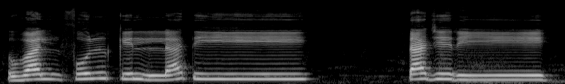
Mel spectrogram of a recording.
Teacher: जीम की आवाज़ पलट कर आएगी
